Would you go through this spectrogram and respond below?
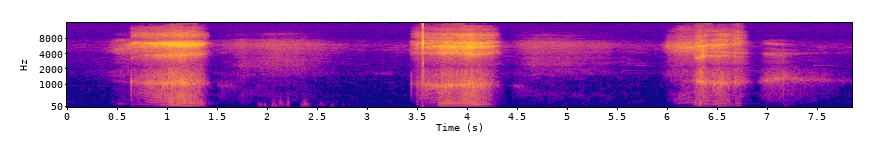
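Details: Adult man snoring at 10:35 pm: three loud, rough snores on breathing in, each followed by a softer breath out, about 20 breaths a minute; heavy snoring.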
